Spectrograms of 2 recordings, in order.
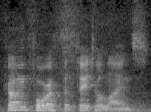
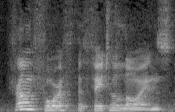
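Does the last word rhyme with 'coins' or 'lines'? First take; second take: lines; coins. First: The last word rhymes with lines. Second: The last word rhymes with coins. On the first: This is the original pronunciation. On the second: This is the modern pronunciation.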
